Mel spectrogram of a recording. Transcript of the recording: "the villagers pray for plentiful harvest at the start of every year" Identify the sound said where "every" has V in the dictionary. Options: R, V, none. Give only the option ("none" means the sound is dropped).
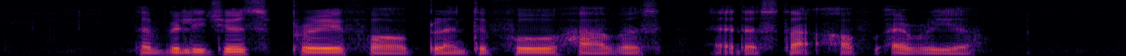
none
